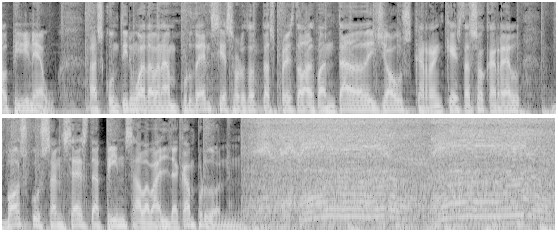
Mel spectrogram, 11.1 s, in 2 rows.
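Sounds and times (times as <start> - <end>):
speech: 0.0 - 8.6
chainsaw clearing fallen trees: 7.9 - 11.0.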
